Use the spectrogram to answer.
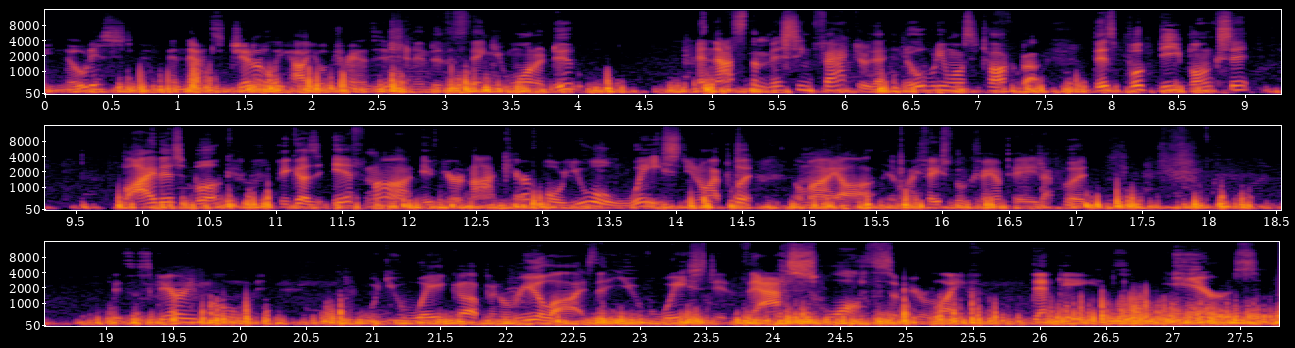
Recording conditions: outdoors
